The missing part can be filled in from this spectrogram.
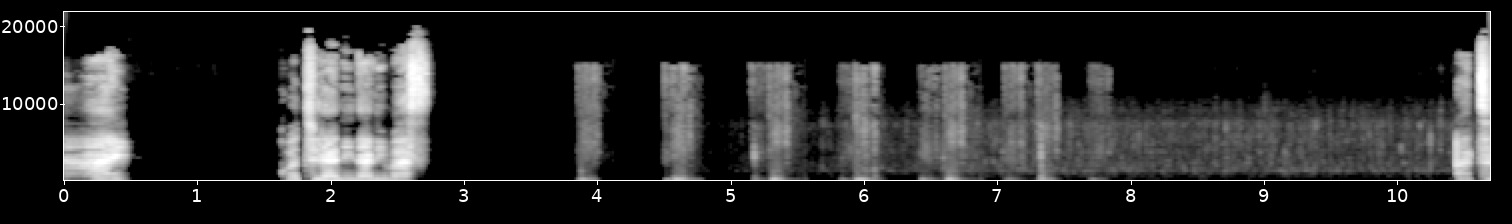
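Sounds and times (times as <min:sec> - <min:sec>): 
speech: 0:01.7 - 0:02.8
warm water sloshing and pouring into a foot bath: 0:04.2 - 0:10.6.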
